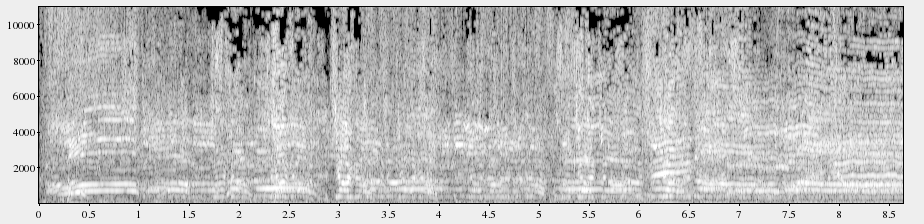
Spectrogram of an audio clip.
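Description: A group of young men scream and yell together in a loud, sustained chorus of overlapping voices, shrill and excited, filling the whole clip without pause.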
